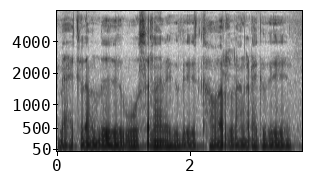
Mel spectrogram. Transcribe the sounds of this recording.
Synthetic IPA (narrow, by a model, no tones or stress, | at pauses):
bɛːkːɪlɐ̰ʋɐnd̪ɯoːsɛlːãːɪɾɯk̬ːɯðɯkʰɐʋɐ̰ɾlːã̰ːkɪɽɐkːɯðɯ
